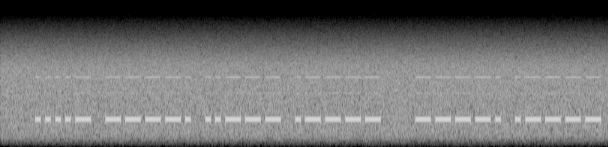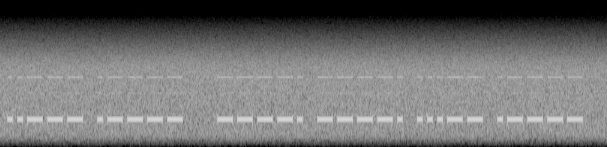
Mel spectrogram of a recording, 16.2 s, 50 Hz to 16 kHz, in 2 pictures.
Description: Morse code, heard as a keyed tone, machine-sent, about 18 wpm, 740 Hz, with radio static. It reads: 4921 9121 9931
